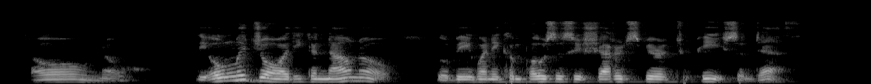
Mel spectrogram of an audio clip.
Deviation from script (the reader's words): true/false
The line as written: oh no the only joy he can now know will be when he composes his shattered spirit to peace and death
false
